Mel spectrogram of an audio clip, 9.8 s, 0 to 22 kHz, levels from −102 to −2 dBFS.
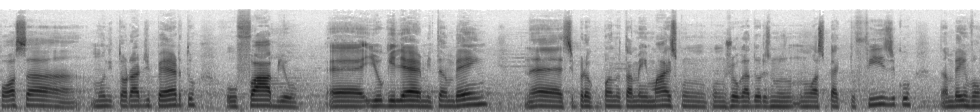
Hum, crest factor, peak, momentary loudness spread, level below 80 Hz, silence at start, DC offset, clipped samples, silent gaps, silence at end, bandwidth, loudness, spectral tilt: none; 20 dB; 0 dBFS; 13 LU; -54 dBFS; 0 s; under 0.1%; under 0.1%; none; 0 s; 13.5 kHz; -21 LUFS; -5 dB/octave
